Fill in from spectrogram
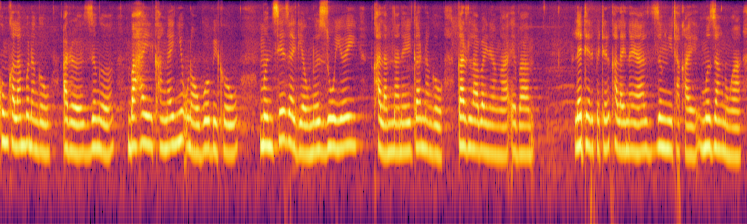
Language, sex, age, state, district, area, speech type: Bodo, female, 18-30, Assam, Kokrajhar, rural, spontaneous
